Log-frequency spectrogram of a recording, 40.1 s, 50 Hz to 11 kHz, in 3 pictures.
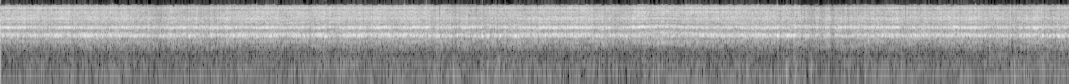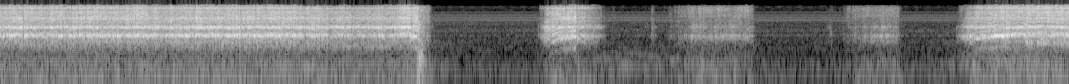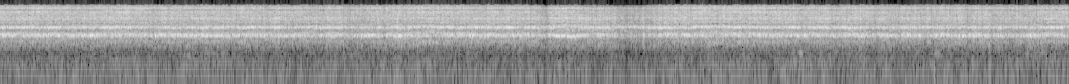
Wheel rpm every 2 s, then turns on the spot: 160, 160, 160, 160, 160, 160, 160, 160, 160, 70, 20, 10, 30, 160, 160, 160, 160, 160, 160, 160.
18-20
